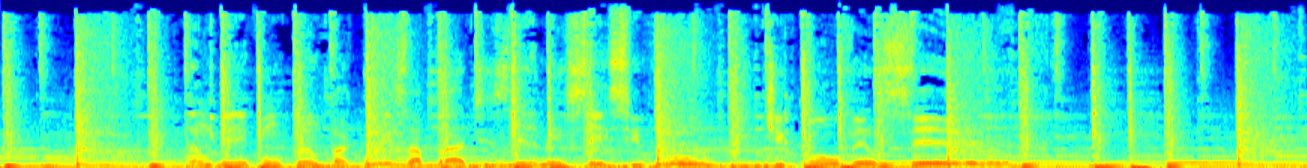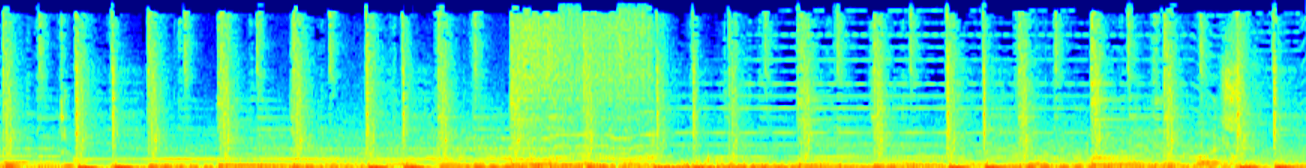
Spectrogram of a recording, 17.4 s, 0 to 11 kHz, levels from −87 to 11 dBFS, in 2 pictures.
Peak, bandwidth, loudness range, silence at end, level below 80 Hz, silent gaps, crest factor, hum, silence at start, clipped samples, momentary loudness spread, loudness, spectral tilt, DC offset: 0 dBFS; 11 kHz; 2 LU; 0 s; -20 dBFS; none; 14 dB; none; 0 s; under 0.1%; 4 LU; -14 LUFS; -5 dB/octave; under 0.1%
